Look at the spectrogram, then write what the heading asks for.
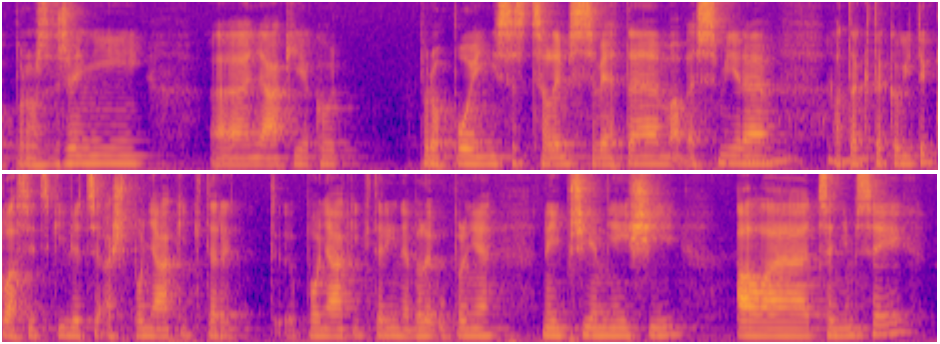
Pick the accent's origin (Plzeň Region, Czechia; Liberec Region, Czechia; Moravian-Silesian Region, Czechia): Plzeň Region, Czechia; Sušice; moved away as an adult; also born or lived in Prague; vyrůstal jsem v Sušici uh, až do 19.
